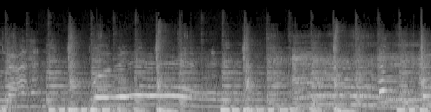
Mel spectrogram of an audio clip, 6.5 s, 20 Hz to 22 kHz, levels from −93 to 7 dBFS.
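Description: No technical faults occur at any point in this audio.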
